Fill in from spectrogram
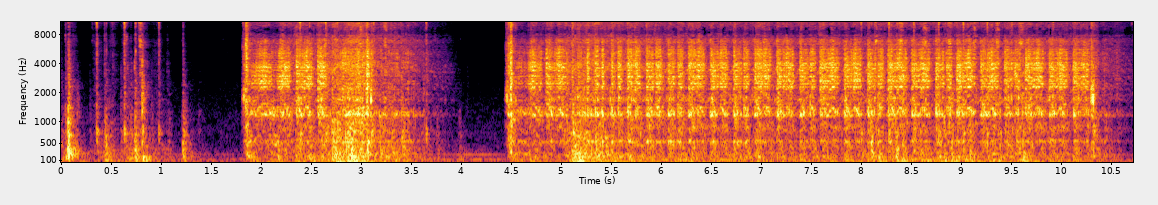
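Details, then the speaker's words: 1967 Jeep CJ5A with Dauntless V6, found sitting in a garage and revived: sputtering cranking bursts, then the engine catches and holds a steady, even idle; owner suspects plugs or more fuel needed, but it starts and runs fine. "Might still have. It's alive. $0, folks. Drive it home today. Purrs like a kitten."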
